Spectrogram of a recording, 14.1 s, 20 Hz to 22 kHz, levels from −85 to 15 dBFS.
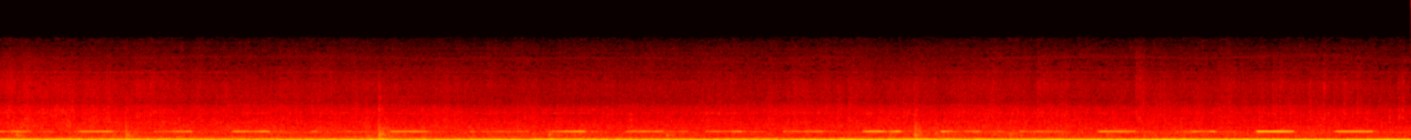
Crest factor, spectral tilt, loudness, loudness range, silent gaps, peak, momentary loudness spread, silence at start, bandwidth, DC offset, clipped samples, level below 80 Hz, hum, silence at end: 12 dB; -6.5 dB/octave; -20 LUFS; 4 LU; none; -6 dBFS; 5 LU; 0 s; 11.5 kHz; under 0.1%; under 0.1%; -20 dBFS; none; 0 s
